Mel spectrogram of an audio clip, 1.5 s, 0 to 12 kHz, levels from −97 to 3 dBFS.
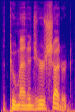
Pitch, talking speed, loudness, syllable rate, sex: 100 Hz, 160 wpm, -15 LUFS, 6.0 syllables/s, male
